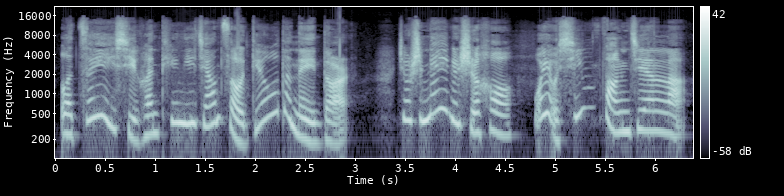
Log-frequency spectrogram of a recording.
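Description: A woman doing a shrill cheeky little girl. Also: sing-song, normal speed, a little mellow, no echo. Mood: excited. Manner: shrill, squealing, pleading. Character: excitable little girl, cheeky younger sister. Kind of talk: children's storybook reading.

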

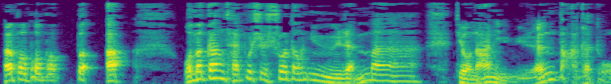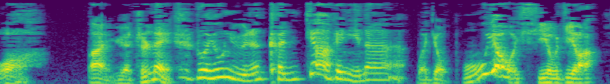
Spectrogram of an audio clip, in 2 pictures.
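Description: A cackling, spoiled young lordling, as a man puts him on mocks his rival in a storybook tale. The voice rides high and swoops wildly up and down, with a husky, breathy grain. The recording sounds dull and muffled. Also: huge pitch swings, measured pace, exaggerated voice. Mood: gloating. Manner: taunting, cackling, sneering. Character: gloating spoiled young male lordling, cruel mocker.

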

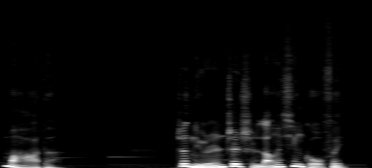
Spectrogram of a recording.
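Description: A man's voice: mid-range voice, huge pitch swings, normal speed, mellow, husky, no room sound, faint music behind, voice pushed up. A man reading a novel aloud, voicing a blunt young woman who speaks vehemently and decisively. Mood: furious. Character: blunt, fierce young woman, the heroine's cousin.

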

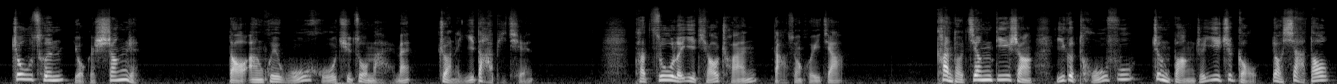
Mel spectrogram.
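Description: Lively male storyteller with dramatic swings. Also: lowish voice, slightly rough, no echo. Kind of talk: scripted narration of classical ghost tales.

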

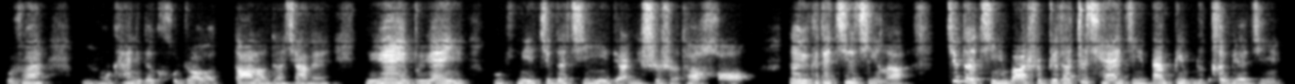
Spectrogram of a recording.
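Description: A woman's voice: on the high side, fast, hardly any pauses, husky. A woman counselor presenting a client case for supervision, recounting session dialogue hesitantly with many fillers and self-corrections.

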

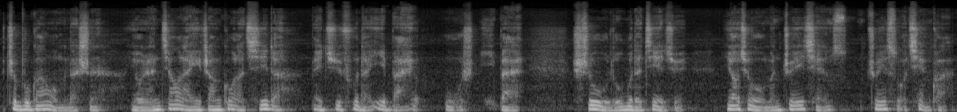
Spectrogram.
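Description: A smug police clerk rattles off legal procedure in a dry, official manner, as a male narrator plays him. His voice is low and mellow, with faint noise underneath. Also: fairly quick, close to an everyday voice.

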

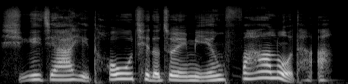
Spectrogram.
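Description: A woman's voice: medium pitch, animated, darkish tone, no room sound, studio quality. A woman voicing a cold, stern old matriarch. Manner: slow, cold, scolding.

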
